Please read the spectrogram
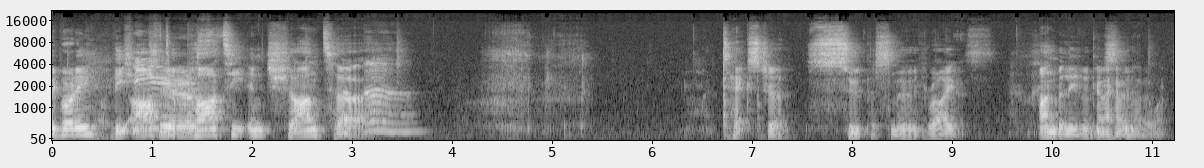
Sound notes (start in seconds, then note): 6.0 sips tea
